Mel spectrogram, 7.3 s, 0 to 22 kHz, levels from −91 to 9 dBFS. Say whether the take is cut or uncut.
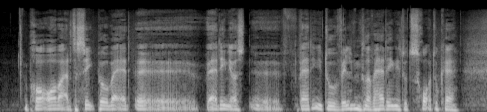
cut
